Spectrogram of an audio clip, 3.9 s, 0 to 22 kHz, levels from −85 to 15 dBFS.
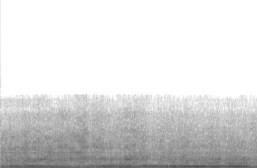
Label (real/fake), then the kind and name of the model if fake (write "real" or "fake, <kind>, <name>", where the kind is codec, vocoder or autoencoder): fake, vocoder, WaveNeXt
